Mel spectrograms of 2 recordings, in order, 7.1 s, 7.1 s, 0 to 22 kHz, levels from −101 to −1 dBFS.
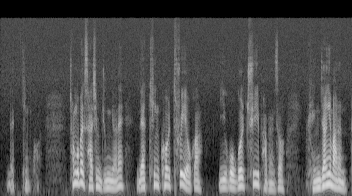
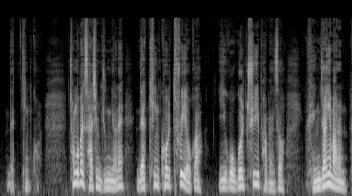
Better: second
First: hiss; faint; throughout; 25 dB below the speech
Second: none

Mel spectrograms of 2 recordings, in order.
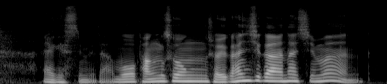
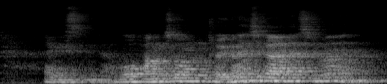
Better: first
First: none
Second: off-mic speech; far // room echo; strong; dies away in 1.1 s

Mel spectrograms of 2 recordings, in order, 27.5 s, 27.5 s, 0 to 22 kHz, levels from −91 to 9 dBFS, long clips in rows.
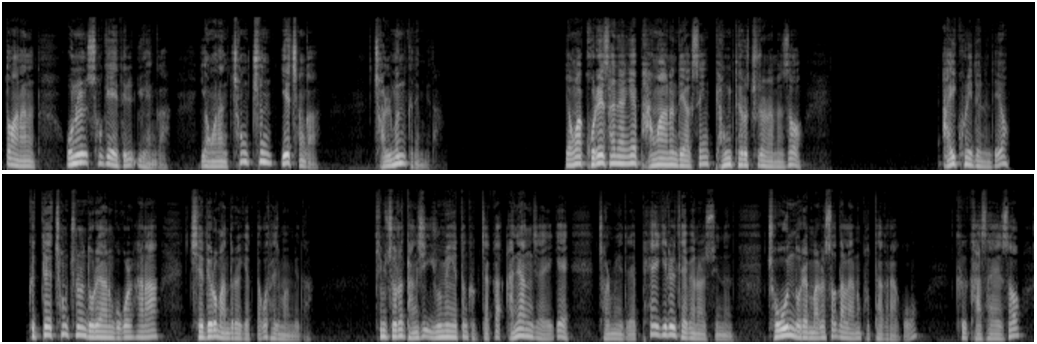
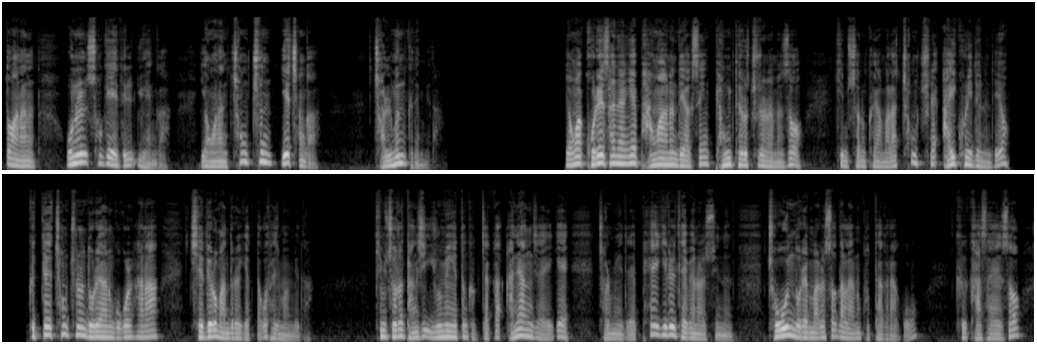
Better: second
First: audio cutting out; at 11 s for 1.5 s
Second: none

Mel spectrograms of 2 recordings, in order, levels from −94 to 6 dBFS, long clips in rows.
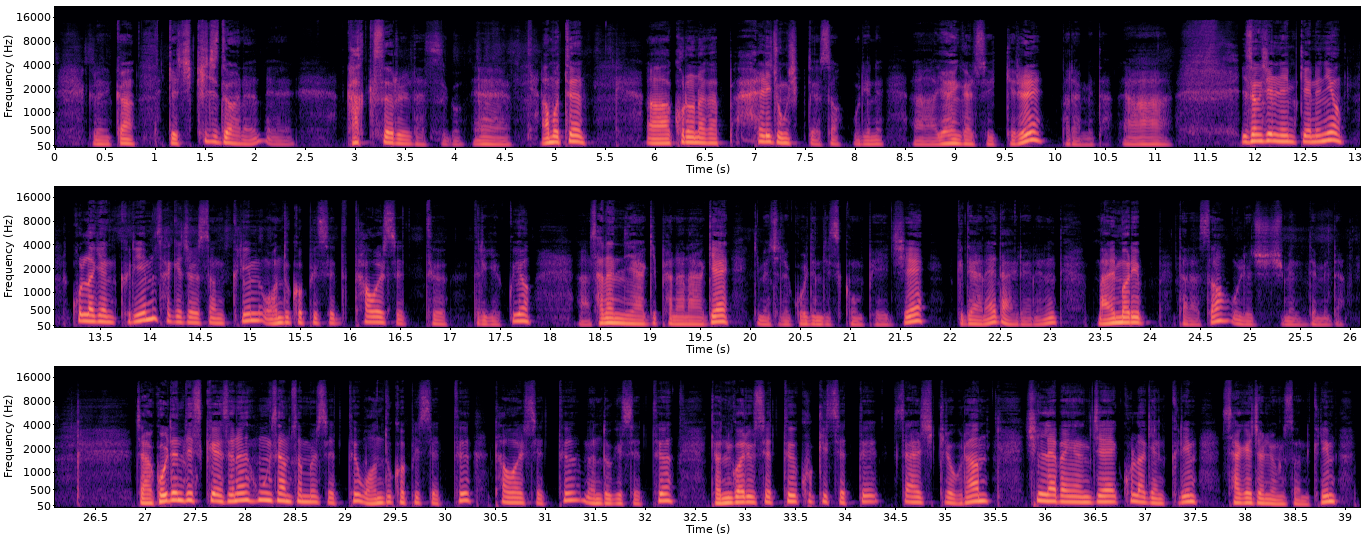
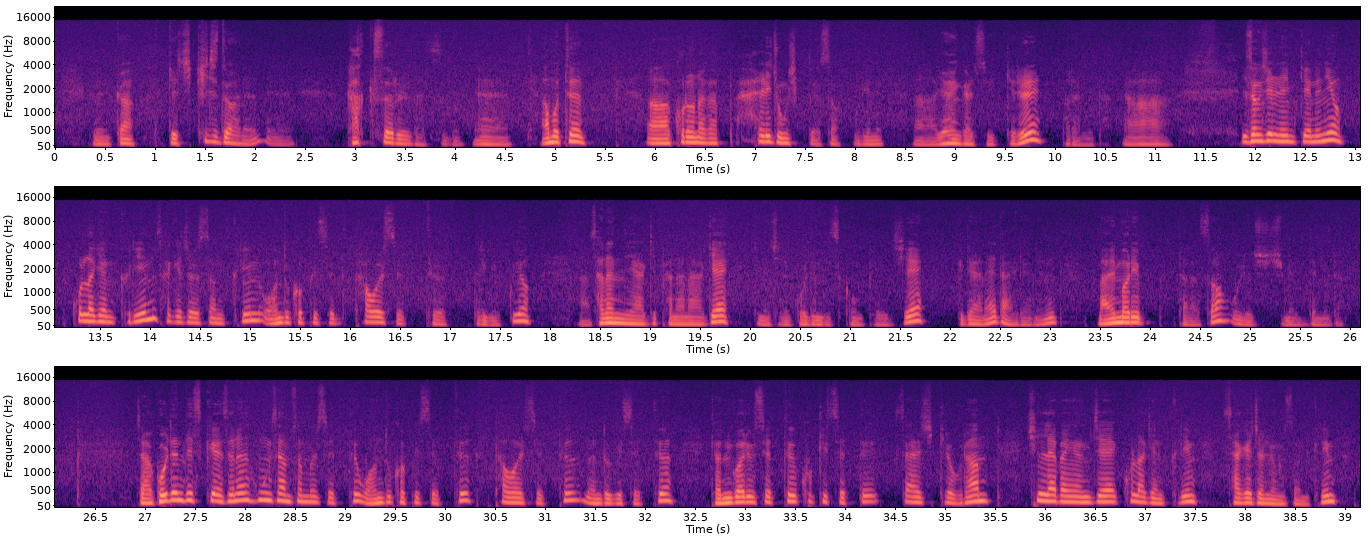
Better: first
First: none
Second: hiss; faint; throughout; 20 dB below the speech

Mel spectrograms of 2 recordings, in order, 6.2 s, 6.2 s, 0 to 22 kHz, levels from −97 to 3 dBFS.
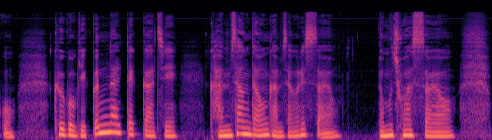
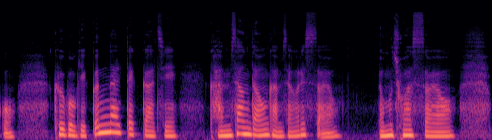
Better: first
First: none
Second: muffled; very; fading above 2.5 kHz

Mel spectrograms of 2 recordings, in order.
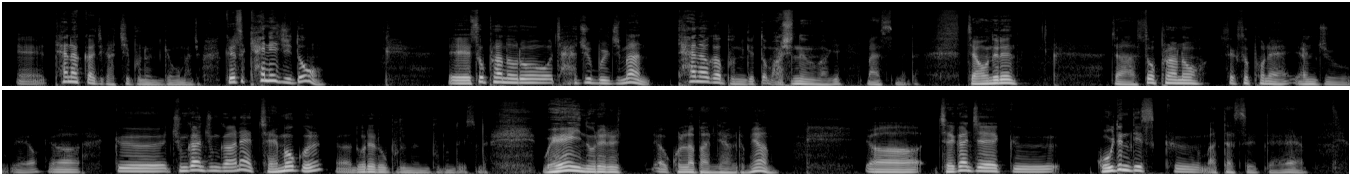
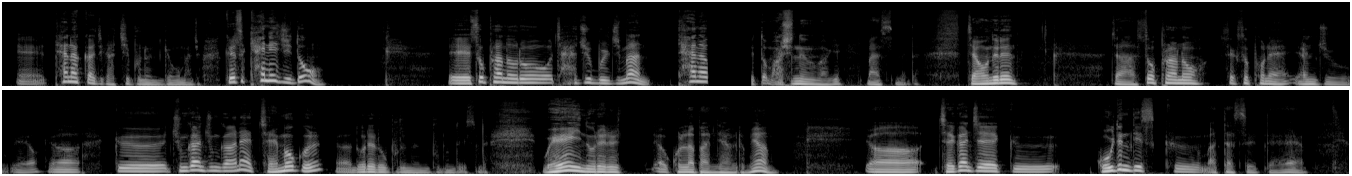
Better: first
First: none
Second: audio cutting out; at 7 s

